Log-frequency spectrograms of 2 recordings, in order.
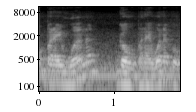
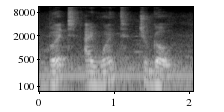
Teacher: Só que eu transformo esse T num som de R. Em vez de eu falar but I, eu falo bran. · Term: connected speech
